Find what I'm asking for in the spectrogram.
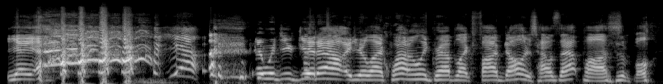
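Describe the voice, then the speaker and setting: A man's voice: sits high, lively intonation, moderate pace, very noisy. A man co-hosting a podcast, bantering casually in an irreverent, slangy, foul-mouthed way. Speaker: podcast co-host.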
